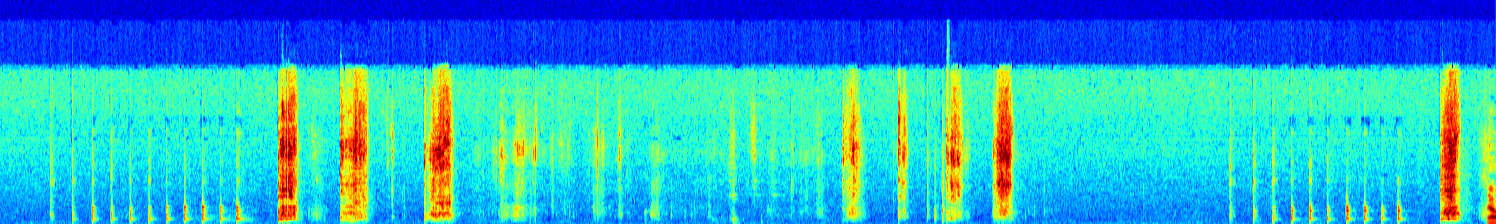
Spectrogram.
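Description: A trowel scrapes mortar while bricks are laid, giving quick series of rhythmic taps and several longer rasping scrapes, close and fairly quiet with no voices.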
